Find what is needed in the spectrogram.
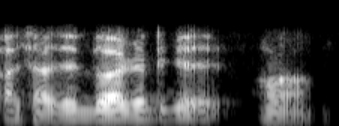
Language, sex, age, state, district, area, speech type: Odia, male, 60+, Odisha, Balasore, rural, conversation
